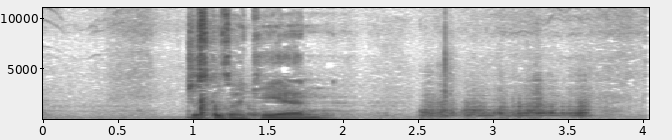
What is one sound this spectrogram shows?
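A small battery is set down on a table with a light knock.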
